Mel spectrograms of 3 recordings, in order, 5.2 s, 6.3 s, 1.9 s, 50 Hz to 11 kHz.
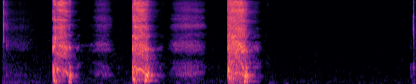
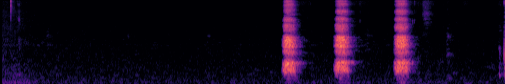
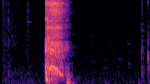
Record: {"three_cough_length": "5.2 s", "three_cough_amplitude": 32768, "three_cough_signal_mean_std_ratio": 0.34, "exhalation_length": "6.3 s", "exhalation_amplitude": 31002, "exhalation_signal_mean_std_ratio": 0.22, "cough_length": "1.9 s", "cough_amplitude": 32768, "cough_signal_mean_std_ratio": 0.31, "survey_phase": "alpha (2021-03-01 to 2021-08-12)", "age": "45-64", "gender": "Male", "wearing_mask": "No", "symptom_none": true, "symptom_onset": "6 days", "smoker_status": "Ex-smoker", "respiratory_condition_asthma": false, "respiratory_condition_other": false, "recruitment_source": "REACT", "submission_delay": "1 day", "covid_test_result": "Negative", "covid_test_method": "RT-qPCR"}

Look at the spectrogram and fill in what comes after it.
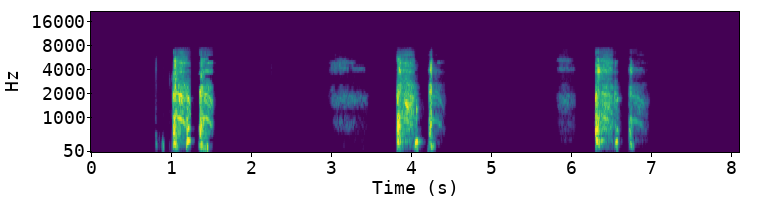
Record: {"three_cough_length": "8.1 s", "three_cough_amplitude": 30071, "three_cough_signal_mean_std_ratio": 0.26, "survey_phase": "alpha (2021-03-01 to 2021-08-12)", "age": "18-44", "gender": "Female", "wearing_mask": "No", "symptom_none": true, "smoker_status": "Ex-smoker", "respiratory_condition_asthma": false, "respiratory_condition_other": false, "recruitment_source": "REACT", "submission_delay": "1 day", "covid_test_result": "Negative", "covid_test_method": "RT-qPCR"}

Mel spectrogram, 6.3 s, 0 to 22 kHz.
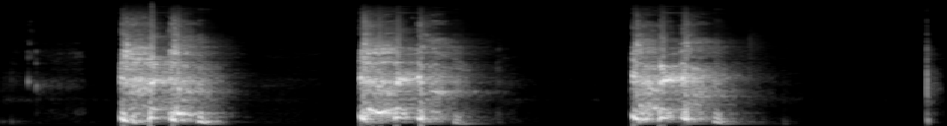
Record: {"three_cough_length": "6.3 s", "three_cough_amplitude": 32032, "three_cough_signal_mean_std_ratio": 0.42, "survey_phase": "beta (2021-08-13 to 2022-03-07)", "age": "65+", "gender": "Male", "wearing_mask": "No", "symptom_none": true, "smoker_status": "Never smoked", "respiratory_condition_asthma": false, "respiratory_condition_other": true, "recruitment_source": "REACT", "submission_delay": "3 days", "covid_test_result": "Negative", "covid_test_method": "RT-qPCR", "influenza_a_test_result": "Negative", "influenza_b_test_result": "Negative"}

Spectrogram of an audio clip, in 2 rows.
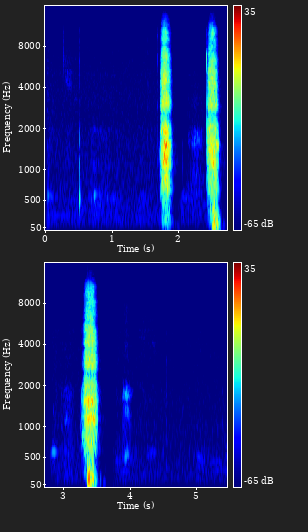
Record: {"exhalation_length": "5.5 s", "exhalation_amplitude": 23142, "exhalation_signal_mean_std_ratio": 0.23, "survey_phase": "alpha (2021-03-01 to 2021-08-12)", "age": "18-44", "gender": "Female", "wearing_mask": "No", "symptom_new_continuous_cough": true, "symptom_fatigue": true, "symptom_headache": true, "symptom_change_to_sense_of_smell_or_taste": true, "smoker_status": "Never smoked", "respiratory_condition_asthma": false, "respiratory_condition_other": false, "recruitment_source": "Test and Trace", "submission_delay": "1 day", "covid_test_result": "Positive", "covid_test_method": "RT-qPCR"}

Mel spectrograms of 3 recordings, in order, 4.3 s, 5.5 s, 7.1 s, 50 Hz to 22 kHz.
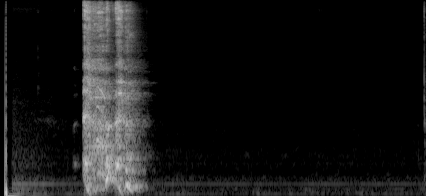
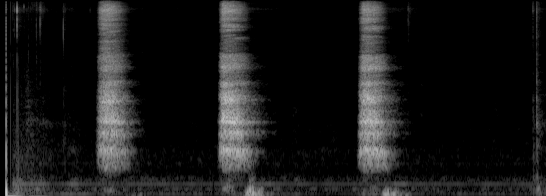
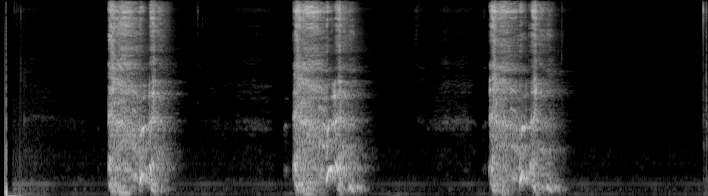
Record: {"cough_length": "4.3 s", "cough_amplitude": 32768, "cough_signal_mean_std_ratio": 0.32, "exhalation_length": "5.5 s", "exhalation_amplitude": 32768, "exhalation_signal_mean_std_ratio": 0.35, "three_cough_length": "7.1 s", "three_cough_amplitude": 32768, "three_cough_signal_mean_std_ratio": 0.42, "survey_phase": "beta (2021-08-13 to 2022-03-07)", "age": "45-64", "gender": "Female", "wearing_mask": "No", "symptom_none": true, "smoker_status": "Ex-smoker", "respiratory_condition_asthma": false, "respiratory_condition_other": false, "recruitment_source": "REACT", "submission_delay": "1 day", "covid_test_result": "Negative", "covid_test_method": "RT-qPCR"}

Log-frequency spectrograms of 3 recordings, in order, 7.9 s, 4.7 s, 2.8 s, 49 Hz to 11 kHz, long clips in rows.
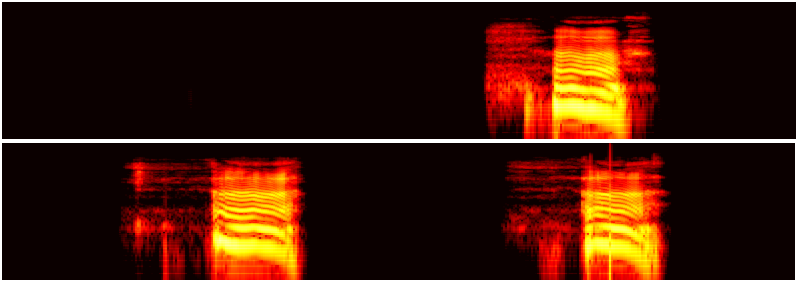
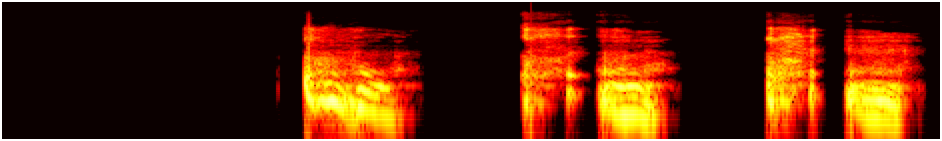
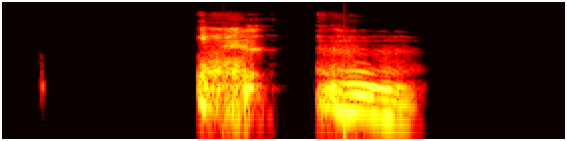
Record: {"exhalation_length": "7.9 s", "exhalation_amplitude": 28556, "exhalation_signal_mean_std_ratio": 0.32, "three_cough_length": "4.7 s", "three_cough_amplitude": 27821, "three_cough_signal_mean_std_ratio": 0.46, "cough_length": "2.8 s", "cough_amplitude": 27320, "cough_signal_mean_std_ratio": 0.44, "survey_phase": "beta (2021-08-13 to 2022-03-07)", "age": "65+", "gender": "Male", "wearing_mask": "No", "symptom_none": true, "smoker_status": "Ex-smoker", "respiratory_condition_asthma": true, "respiratory_condition_other": true, "recruitment_source": "REACT", "submission_delay": "1 day", "covid_test_result": "Negative", "covid_test_method": "RT-qPCR", "influenza_a_test_result": "Negative", "influenza_b_test_result": "Negative"}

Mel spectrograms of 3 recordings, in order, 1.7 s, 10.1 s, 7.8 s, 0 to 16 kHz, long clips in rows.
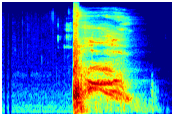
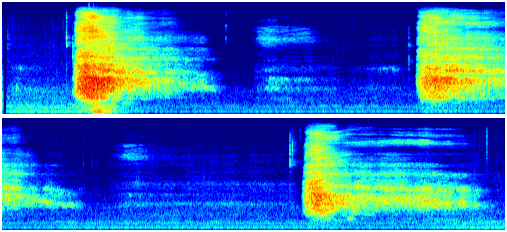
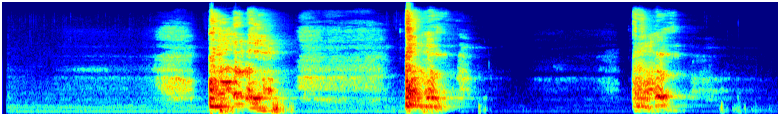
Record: {"cough_length": "1.7 s", "cough_amplitude": 32768, "cough_signal_mean_std_ratio": 0.41, "exhalation_length": "10.1 s", "exhalation_amplitude": 31751, "exhalation_signal_mean_std_ratio": 0.32, "three_cough_length": "7.8 s", "three_cough_amplitude": 32768, "three_cough_signal_mean_std_ratio": 0.35, "survey_phase": "beta (2021-08-13 to 2022-03-07)", "age": "45-64", "gender": "Male", "wearing_mask": "No", "symptom_none": true, "smoker_status": "Ex-smoker", "respiratory_condition_asthma": false, "respiratory_condition_other": false, "recruitment_source": "REACT", "submission_delay": "6 days", "covid_test_result": "Negative", "covid_test_method": "RT-qPCR", "influenza_a_test_result": "Negative", "influenza_b_test_result": "Negative"}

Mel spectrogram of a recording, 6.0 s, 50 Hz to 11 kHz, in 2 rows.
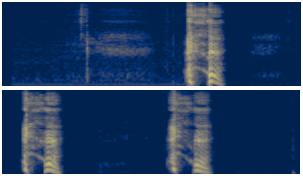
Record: {"three_cough_length": "6.0 s", "three_cough_amplitude": 32767, "three_cough_signal_mean_std_ratio": 0.24, "survey_phase": "beta (2021-08-13 to 2022-03-07)", "age": "65+", "gender": "Male", "wearing_mask": "No", "symptom_none": true, "smoker_status": "Never smoked", "respiratory_condition_asthma": false, "respiratory_condition_other": false, "recruitment_source": "REACT", "submission_delay": "1 day", "covid_test_result": "Negative", "covid_test_method": "RT-qPCR", "influenza_a_test_result": "Negative", "influenza_b_test_result": "Negative"}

